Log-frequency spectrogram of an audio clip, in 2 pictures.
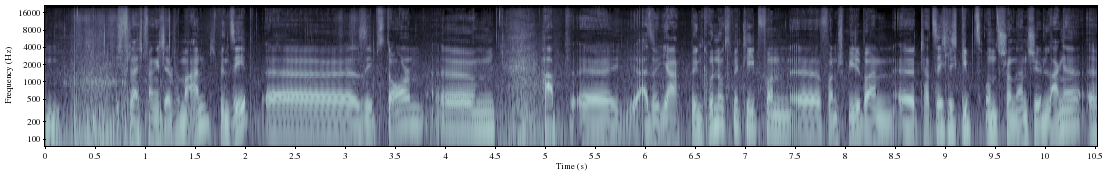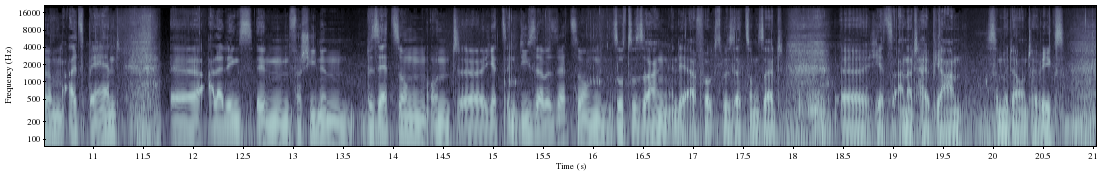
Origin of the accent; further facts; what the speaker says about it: Saarland, Germany; Also wir kommen aus dem Saarland ursprünglich.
